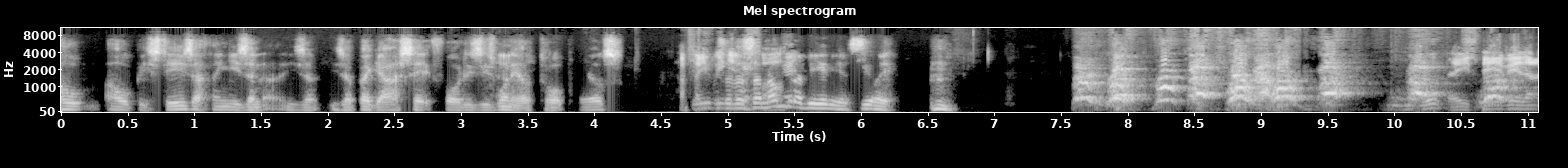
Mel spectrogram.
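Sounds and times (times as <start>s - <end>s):
speech: 0.0s - 6.8s, 10.2s - 11.0s
dog barking sharply and excitedly: 7.6s - 11.0s.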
